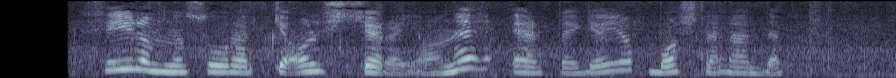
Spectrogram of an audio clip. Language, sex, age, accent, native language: Uzbek, female, 18-24, Buxoro, Uzbek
